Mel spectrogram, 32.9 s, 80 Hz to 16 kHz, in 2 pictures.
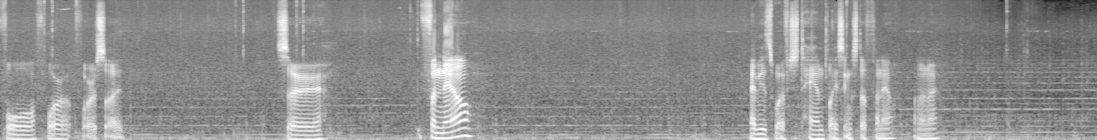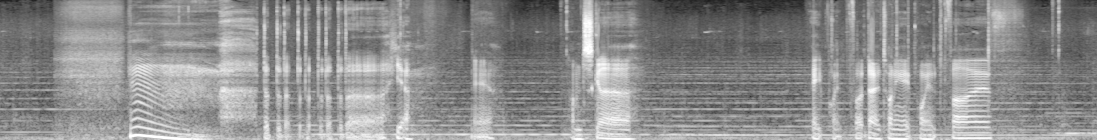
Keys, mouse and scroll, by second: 0.6 click, 3.5 click, 4.4 click, 12.7-15.1 alt+drag, 24.8 click, 29.8 2, 31.3 5, 32.2 click.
